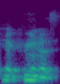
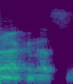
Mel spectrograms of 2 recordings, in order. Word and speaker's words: Acronos: Acronos, not Acronos.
